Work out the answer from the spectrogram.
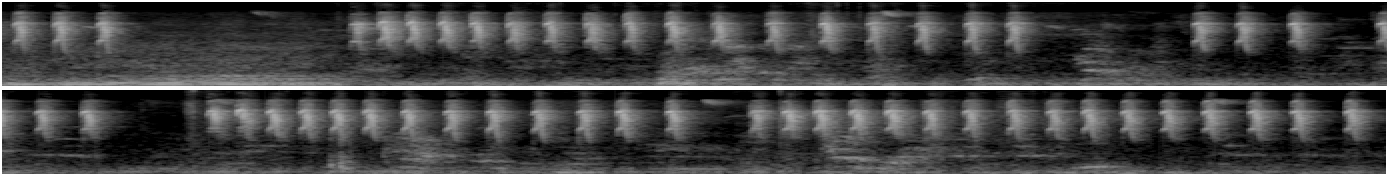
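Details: Screaming bar-winged prinia calls used to lure wild prinias: long rapid series of rasping high notes in several bouts, with short breaks and a low hum at the start.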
